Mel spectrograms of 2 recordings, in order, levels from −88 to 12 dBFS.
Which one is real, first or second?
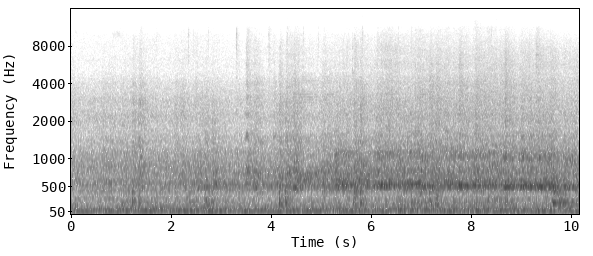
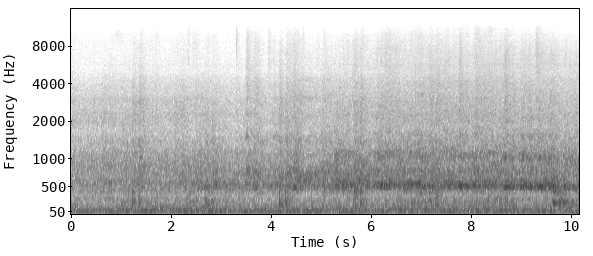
first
